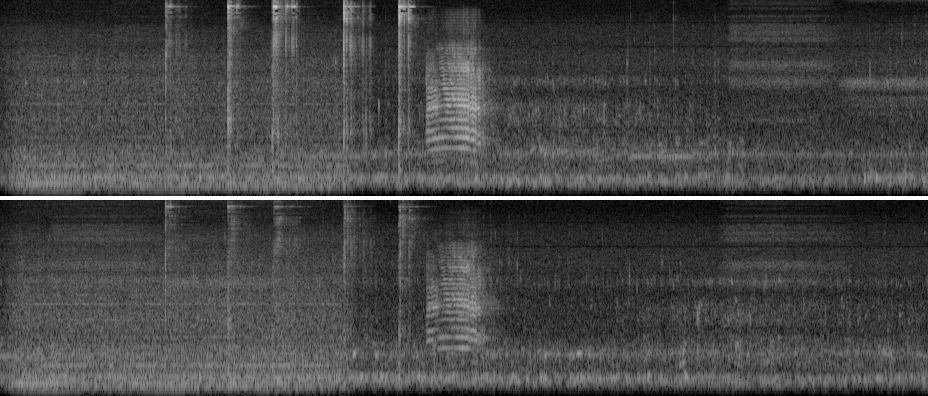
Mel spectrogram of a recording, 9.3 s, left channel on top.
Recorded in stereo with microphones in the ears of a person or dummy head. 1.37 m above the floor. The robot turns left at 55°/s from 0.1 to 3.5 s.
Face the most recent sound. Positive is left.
turn(degrees=25)  # may be behind; listen again after turning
